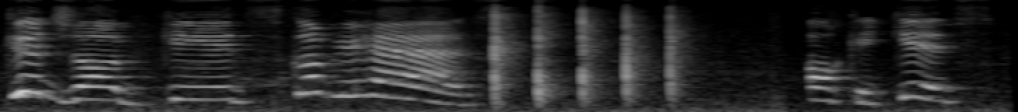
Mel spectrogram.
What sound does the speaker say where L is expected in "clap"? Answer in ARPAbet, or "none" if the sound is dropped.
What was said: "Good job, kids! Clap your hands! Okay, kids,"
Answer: none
